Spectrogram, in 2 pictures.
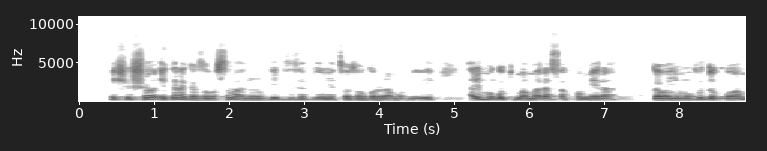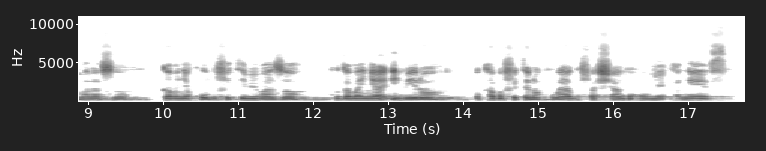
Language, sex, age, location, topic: Kinyarwanda, female, 18-24, Kigali, health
